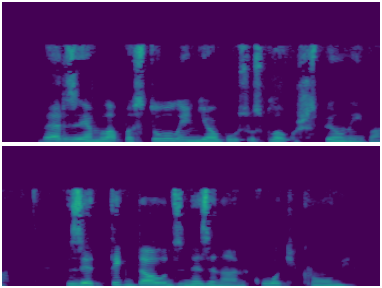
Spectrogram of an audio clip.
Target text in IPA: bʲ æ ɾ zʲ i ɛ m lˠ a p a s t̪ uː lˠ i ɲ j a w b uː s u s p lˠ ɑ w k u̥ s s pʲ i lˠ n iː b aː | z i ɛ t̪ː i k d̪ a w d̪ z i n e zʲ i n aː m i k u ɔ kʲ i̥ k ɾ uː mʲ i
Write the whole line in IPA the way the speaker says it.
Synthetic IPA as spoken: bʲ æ ɾ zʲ i ɛ m lˠ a p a s t̪ uː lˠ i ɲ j a w b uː s u s p lˠ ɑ w k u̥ ʃ s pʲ i lˠ n iː b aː | z i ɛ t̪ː i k d̪ a w d̪ z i n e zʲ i n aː m i k u ɔ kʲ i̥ k ɾ uː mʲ i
